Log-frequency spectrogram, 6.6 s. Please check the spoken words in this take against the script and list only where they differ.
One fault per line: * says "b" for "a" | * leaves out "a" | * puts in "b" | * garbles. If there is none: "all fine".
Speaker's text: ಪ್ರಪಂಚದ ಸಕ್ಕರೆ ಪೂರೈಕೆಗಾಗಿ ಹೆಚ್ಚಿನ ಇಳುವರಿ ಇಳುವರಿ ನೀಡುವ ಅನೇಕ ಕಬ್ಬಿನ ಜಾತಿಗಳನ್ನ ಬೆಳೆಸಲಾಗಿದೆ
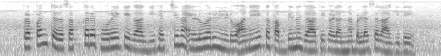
* leaves out "ಇಳುವರಿ"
